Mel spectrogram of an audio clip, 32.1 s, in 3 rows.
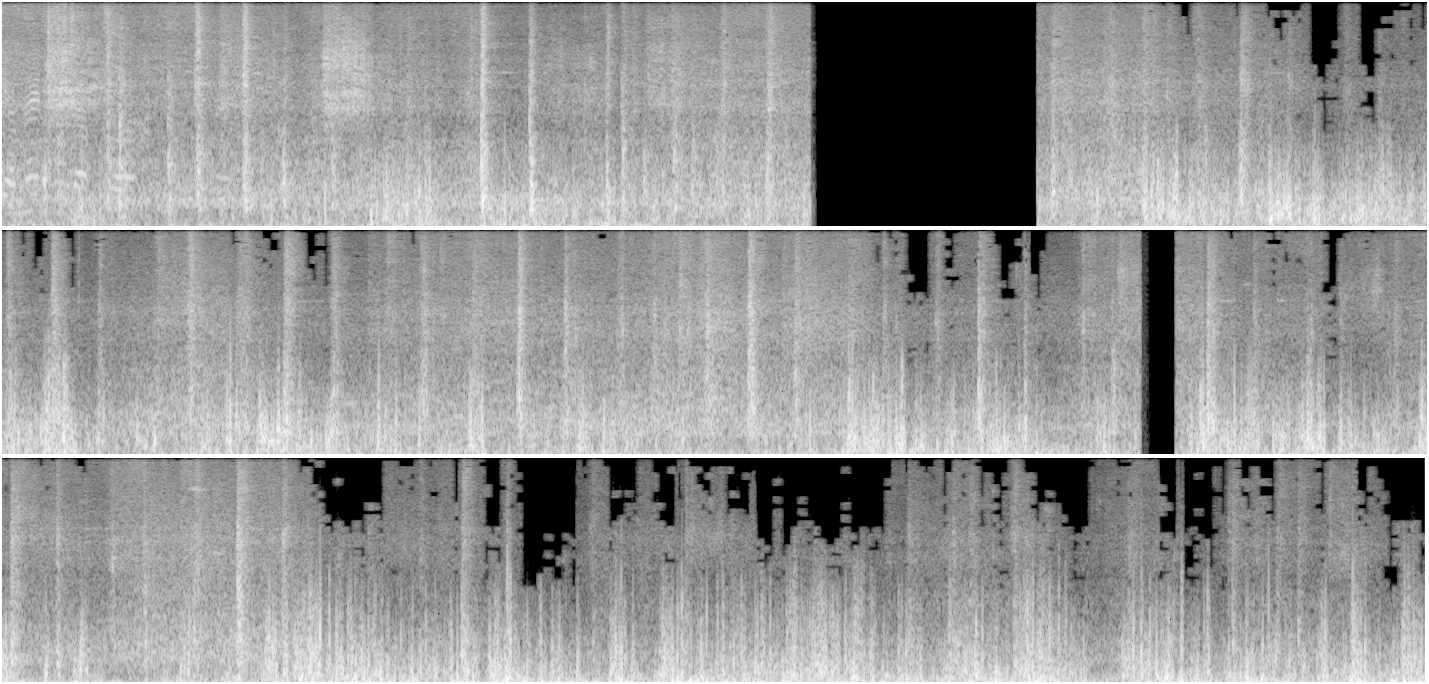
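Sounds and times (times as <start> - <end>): wheels clicking over rail joints: 0.0 - 6.0, 7.8 - 25.2
train carriage rumbling: 0.0 - 6.1, 7.8 - 32.0.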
